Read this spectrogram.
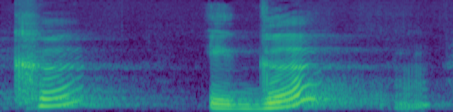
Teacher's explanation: les consonnes, qui se prononcent à l'arrière du palais, c'est-à-dire ce qu'on appelle le palais mou ou le voile du palais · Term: vélaires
